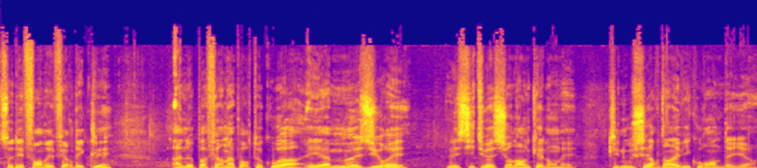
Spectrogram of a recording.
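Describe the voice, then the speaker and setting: A man's voice: on the high side, vocal fry, warm tone. A man, an aikido teacher, patiently explaining his martial art in a radio interview recorded in a community hall.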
